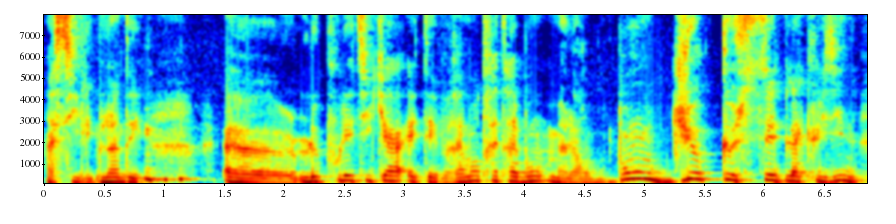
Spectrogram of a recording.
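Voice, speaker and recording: A woman's voice: medium pitch, lively intonation, moderate pace, a little mellow. A woman vlogging about her family life from her home kitchen, rambling casually with lots of hesitations and self-corrections. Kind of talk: casual home vlog chat.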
